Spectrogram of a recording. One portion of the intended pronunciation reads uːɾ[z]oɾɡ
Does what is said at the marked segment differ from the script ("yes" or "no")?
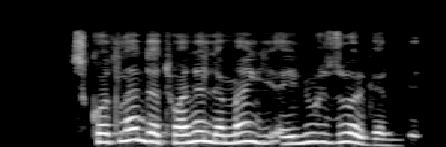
no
